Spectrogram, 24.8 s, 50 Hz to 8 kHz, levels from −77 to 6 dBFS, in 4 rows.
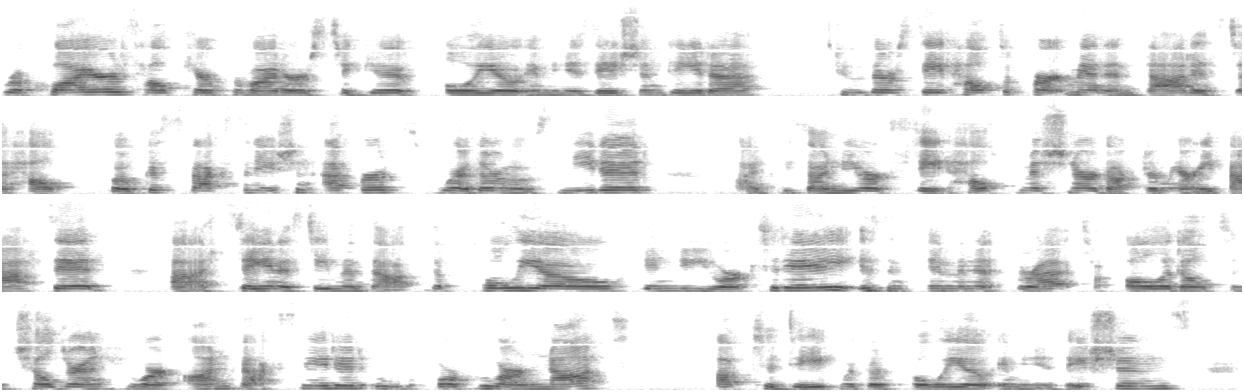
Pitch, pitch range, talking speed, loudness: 190 Hz, 180-200 Hz, 170 wpm, -30 LUFS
